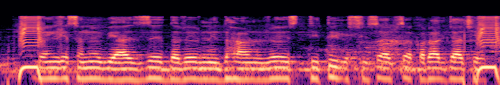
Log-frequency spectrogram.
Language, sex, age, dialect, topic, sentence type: Magahi, male, 31-35, Northeastern/Surjapuri, banking, statement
